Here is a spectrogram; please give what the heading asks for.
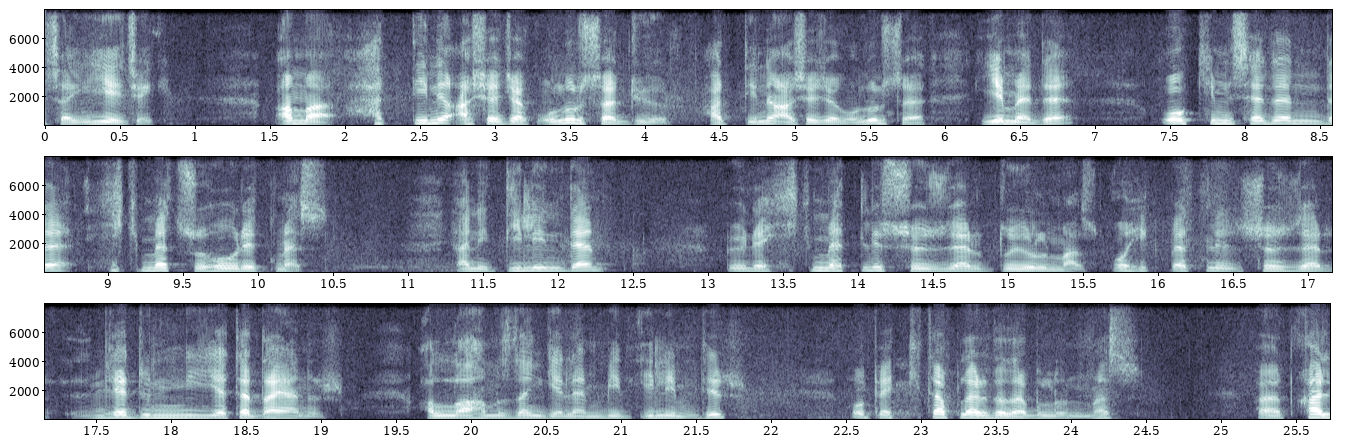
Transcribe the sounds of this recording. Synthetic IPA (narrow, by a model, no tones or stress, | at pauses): sanjijed͡ʒɛc | amahat̪ːiniʔaʃad͡ʒako̞lˠuɾsad̪ijo̞̰ɾ | hat̪ːiniaʃad͡ʒako̞lˠuɾsa | jemɛd̪ɛ | ocʰimsɛd̪ænd̪ɛhicmɛt̪z̥uɦuːɾɛt̪mɛ̰z̥ | jaːnid̪ilʲind̪æn | b̥ø̞jlʲɛhicmɛt̪lʲisøzlʲæɾd̪ujulˠma̰z̥oɦicmɛt̪ʰlʲisøzlʲæɾlʲɛd̪ynːijːɛt̪ʰɛd̪aja̰nɯ̰ɾ | ɑlˠːɑːɦɯmɯzd̪ɑnɟelʲænbiɾilʲimd̪iɾ | opʰɛc̚cʰːi̥t̪ʰɑplˠɑɾɯd̪ad̪abulˠṵnmaz̥ | fakɑt̪hʰal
